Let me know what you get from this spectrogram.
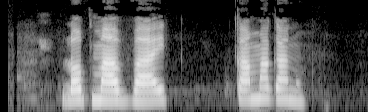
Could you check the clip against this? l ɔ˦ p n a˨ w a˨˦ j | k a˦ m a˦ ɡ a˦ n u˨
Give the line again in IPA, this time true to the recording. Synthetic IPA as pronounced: l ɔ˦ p m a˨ v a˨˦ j | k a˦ m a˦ ɡ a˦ n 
